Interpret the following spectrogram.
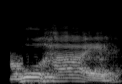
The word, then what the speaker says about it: Mabuhay: Mabuhay, or do I say it right?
